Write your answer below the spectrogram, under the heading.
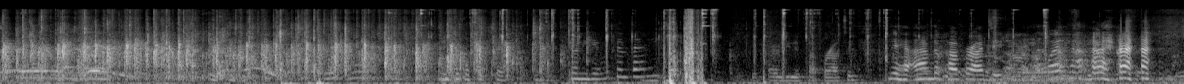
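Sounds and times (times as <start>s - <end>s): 
laughter: 0.0s - 5.6s, 8.9s - 11.8s
audience applause: 0.0s - 5.9s
speech: 8.4s - 11.7s.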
